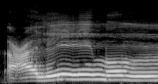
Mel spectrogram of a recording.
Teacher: میم کو چھوٹے میم میں ملا کر غنہ اور اخفا کے ساتھ پڑھیں گے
